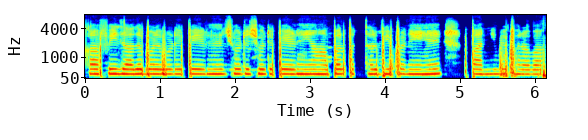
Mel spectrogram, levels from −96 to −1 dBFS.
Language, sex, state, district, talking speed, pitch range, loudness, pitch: Hindi, female, Uttar Pradesh, Jyotiba Phule Nagar, 205 wpm, 220-225 Hz, -17 LUFS, 225 Hz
